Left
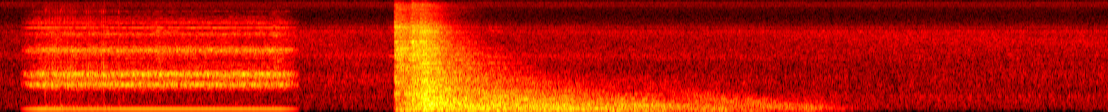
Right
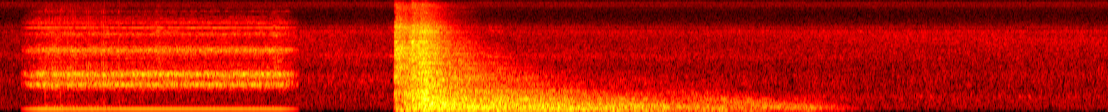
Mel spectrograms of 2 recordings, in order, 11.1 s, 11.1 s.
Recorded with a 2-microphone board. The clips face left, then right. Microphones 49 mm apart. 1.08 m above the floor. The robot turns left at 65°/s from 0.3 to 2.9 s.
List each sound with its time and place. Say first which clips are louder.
3.9 s an explosion: right 1 dB; 25° right (ahead or behind), 4.5 m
